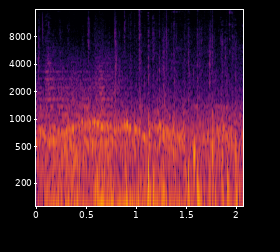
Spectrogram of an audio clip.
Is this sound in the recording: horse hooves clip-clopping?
yes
